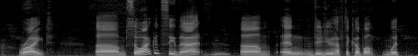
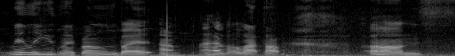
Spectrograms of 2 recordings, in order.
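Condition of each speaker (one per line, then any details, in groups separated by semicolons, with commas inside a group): No condition
Athetoid cerebral palsy; athetoid type, quadriplegia, moderate to severe, poor arm control; GMFCS level 3/4, walker, power wheelchair daily; may be difficult to understand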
